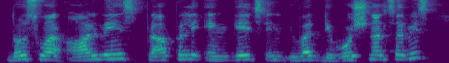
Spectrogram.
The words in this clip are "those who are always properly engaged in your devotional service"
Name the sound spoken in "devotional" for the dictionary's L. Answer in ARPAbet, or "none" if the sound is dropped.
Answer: L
